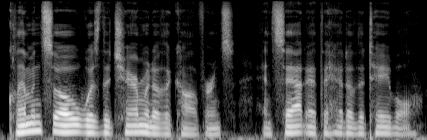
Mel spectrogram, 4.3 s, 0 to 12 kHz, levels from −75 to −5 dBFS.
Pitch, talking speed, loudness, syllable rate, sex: 115 Hz, 210 wpm, -17 LUFS, 5.8 syllables/s, male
